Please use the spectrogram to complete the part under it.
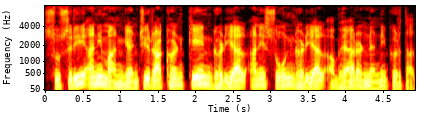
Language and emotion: Goan Konkani, neutral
